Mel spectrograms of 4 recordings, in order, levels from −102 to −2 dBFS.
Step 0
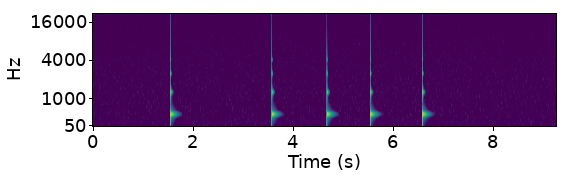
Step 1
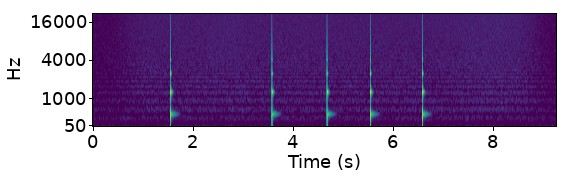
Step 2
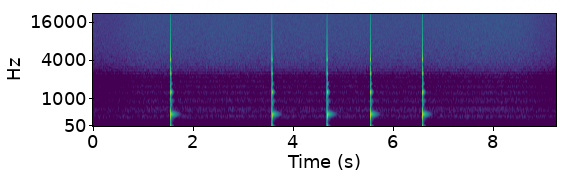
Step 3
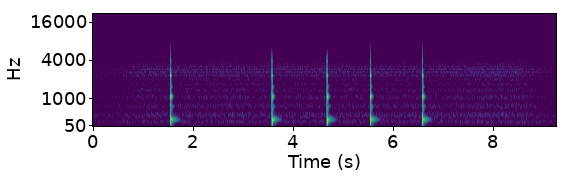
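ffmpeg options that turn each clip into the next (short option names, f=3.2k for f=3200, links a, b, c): -filter_complex "[0:a]aecho=1:1:3.2:0.85,acrossover=split=400[a][b];[b]dynaudnorm=f=170:g=9:m=8dB[c];[a][c]amix=inputs=2:normalize=0"
-af "aexciter=amount=10.5:drive=3.8:freq=3.1k,highpass=f=410:t=q:w=3.8,aeval=exprs='2.11*(cos(1*acos(clip(val(0)/2.11,-1,1)))-cos(1*PI/2))+0.106*(cos(8*acos(clip(val(0)/2.11,-1,1)))-cos(8*PI/2))':c=same,volume=-7dB"
-af "highpass=f=210:t=q:w=0.5412,highpass=f=210:t=q:w=1.307,lowpass=f=2.7k:t=q:w=0.5176,lowpass=f=2.7k:t=q:w=0.7071,lowpass=f=2.7k:t=q:w=1.932,afreqshift=-190"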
